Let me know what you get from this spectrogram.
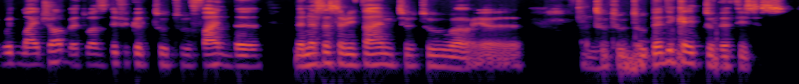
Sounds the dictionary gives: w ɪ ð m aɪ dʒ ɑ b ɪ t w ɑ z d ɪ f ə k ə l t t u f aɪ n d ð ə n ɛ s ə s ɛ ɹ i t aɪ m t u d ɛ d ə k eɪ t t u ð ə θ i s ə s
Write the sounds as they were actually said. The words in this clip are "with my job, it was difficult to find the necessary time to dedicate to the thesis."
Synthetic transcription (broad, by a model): w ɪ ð m aɪ dʒ ɑ b ɪ t w ɑ z d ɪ f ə k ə l t t u f aɪ n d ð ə n ɛ s ə s ɛ ɹ i t aɪ m t u d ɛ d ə k eɪ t t u ð ə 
